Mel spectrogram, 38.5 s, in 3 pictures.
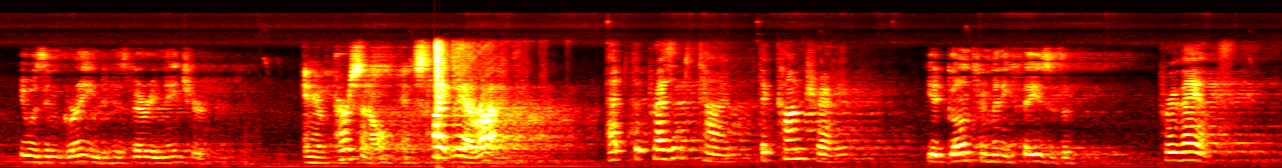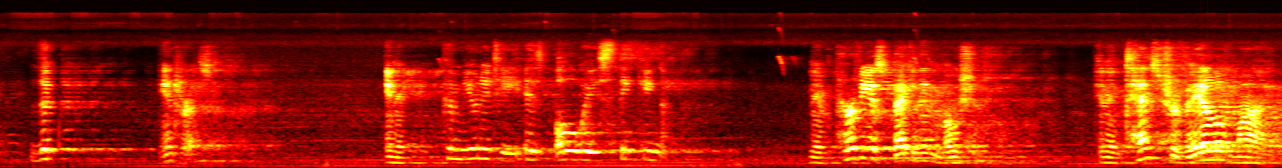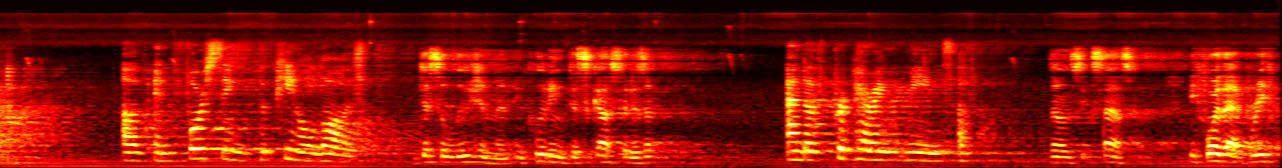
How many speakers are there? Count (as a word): three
